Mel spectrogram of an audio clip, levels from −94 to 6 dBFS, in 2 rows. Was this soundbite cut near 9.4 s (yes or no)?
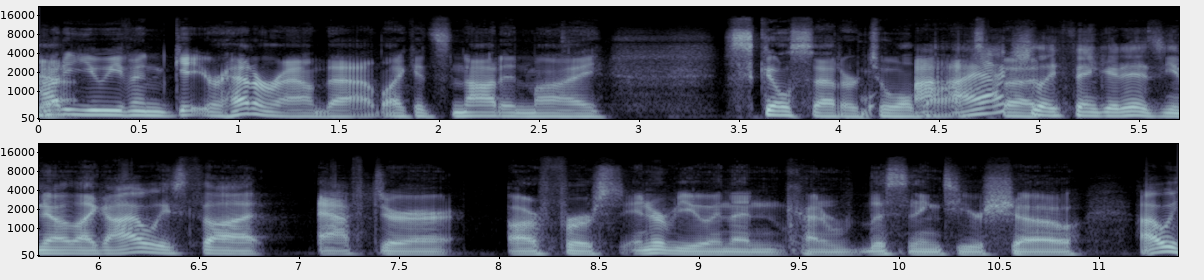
yes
